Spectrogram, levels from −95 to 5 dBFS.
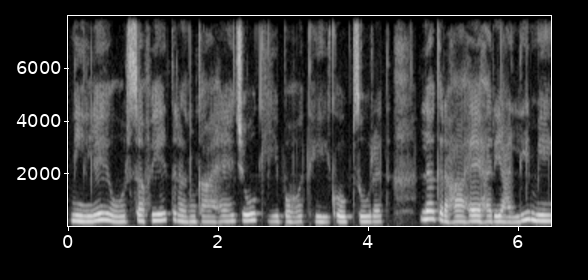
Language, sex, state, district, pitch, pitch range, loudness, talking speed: Hindi, female, Chhattisgarh, Kabirdham, 205 Hz, 200-230 Hz, -17 LUFS, 160 wpm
